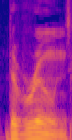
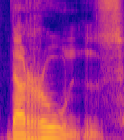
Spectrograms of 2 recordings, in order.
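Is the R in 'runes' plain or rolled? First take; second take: plain; rolled. First: The R in runes is plain, not rolled. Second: The R in runes is rolled. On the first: The speaker calls it wrong. "you're saying it wrong" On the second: The speaker calls it right. "You must roll the R's"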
